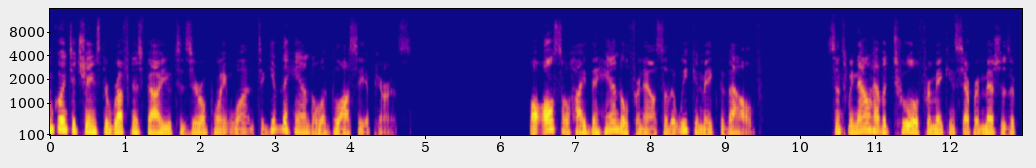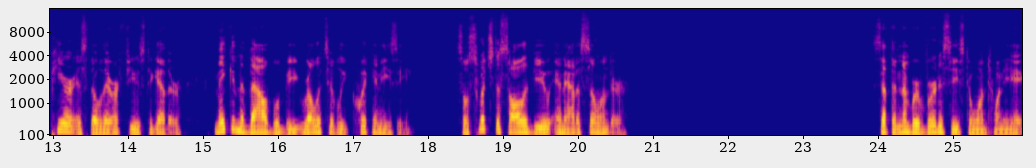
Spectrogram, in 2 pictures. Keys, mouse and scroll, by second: 1.2-3.3 scroll down 5, 3.3 click, 8.6 click, 17.9 z, 20.7 shift+a, 25.4 click.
